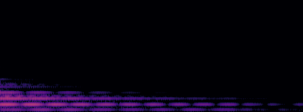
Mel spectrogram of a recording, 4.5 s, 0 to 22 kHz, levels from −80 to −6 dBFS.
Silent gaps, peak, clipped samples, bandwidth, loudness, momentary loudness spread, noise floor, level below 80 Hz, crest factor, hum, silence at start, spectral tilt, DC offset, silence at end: none; -36 dBFS; under 0.1%; 16 kHz; -53 LUFS; 16 LU; -73 dBFS; -86 dBFS; 16 dB; none; 0 s; -9.5 dB/octave; under 0.1%; 0 s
